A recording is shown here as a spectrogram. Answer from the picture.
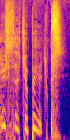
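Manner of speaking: very high mock squeal; mock insult. Friend retelling play wrestling, squealed mock insult. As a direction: pitch it way up, teasing. Playful name-calling in retold wrestling.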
